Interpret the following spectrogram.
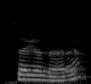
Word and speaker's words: sayonara: And the important thing is it's not sayonara, it's sayonara. Mm. Well, when we don't speak casually, sometimes we say sayonara, Mm. but originally it is sayonara. Mm. So there's a sound that we're missing And sometimes. it's important to keep one more here.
